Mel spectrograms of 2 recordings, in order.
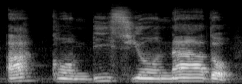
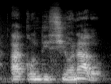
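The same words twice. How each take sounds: First: Acondicionado drawn out slowly, one syllable at a time. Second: Said in the usual way. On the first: Shown as a demonstration. Teacher slowly modelling Acondicionado for students, syllable by syllable. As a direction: break Acondicionado into slow syllables. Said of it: "We break them down into syllables". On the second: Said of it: "a big, long, fat word like".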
